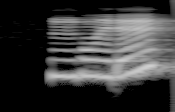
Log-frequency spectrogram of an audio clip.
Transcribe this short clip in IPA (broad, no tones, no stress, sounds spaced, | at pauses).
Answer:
ŋ o ɪ̯ ɾ ɛ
